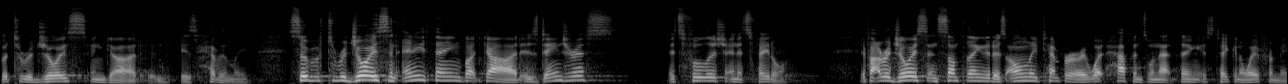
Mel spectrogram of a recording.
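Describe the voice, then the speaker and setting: On a very clean recording with a silent background, a man with an American accent speaks at a fairly quick pace and a fairly high pitch, with very wide pitch swings and big swings in loudness. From Pittsburgh, US. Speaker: pastor. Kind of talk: sermon. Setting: church.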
